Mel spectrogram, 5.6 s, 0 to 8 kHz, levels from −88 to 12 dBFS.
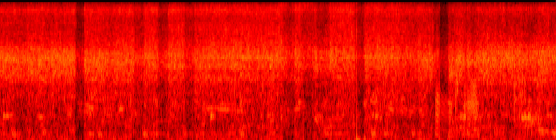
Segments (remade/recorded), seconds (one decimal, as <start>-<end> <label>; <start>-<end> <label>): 0.0-2.9 remade; 2.9-3.4 recorded; 3.4-4.6 remade; 4.6-5.6 recorded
